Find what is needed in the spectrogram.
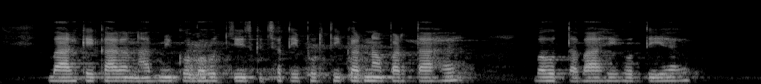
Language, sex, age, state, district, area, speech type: Hindi, female, 45-60, Bihar, Begusarai, rural, spontaneous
